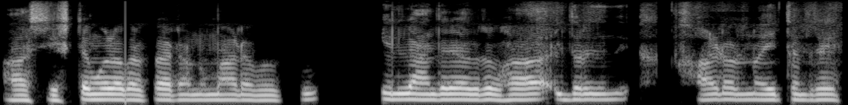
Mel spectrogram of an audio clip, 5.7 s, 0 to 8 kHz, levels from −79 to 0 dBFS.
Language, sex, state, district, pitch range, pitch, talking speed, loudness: Kannada, male, Karnataka, Bijapur, 150-160 Hz, 155 Hz, 125 wpm, -17 LUFS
